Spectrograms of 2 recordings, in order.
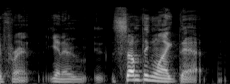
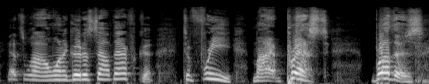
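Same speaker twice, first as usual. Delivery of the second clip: loud proud declaration; 10 semitones higher, 9 dB louder than usual. Retold or imitated. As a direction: declaim it like a cause. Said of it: "He says".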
